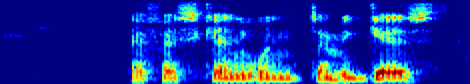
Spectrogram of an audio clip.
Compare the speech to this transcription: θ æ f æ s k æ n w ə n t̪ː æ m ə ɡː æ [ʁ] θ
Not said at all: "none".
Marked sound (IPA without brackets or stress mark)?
z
